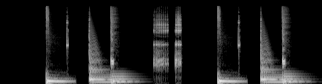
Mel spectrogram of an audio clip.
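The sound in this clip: Frog croaks ring out in a children's English chant, loud and alone: throaty, buzzy croaks arrive in two matching phrases, separated by a short pair of brighter, higher chirps.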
